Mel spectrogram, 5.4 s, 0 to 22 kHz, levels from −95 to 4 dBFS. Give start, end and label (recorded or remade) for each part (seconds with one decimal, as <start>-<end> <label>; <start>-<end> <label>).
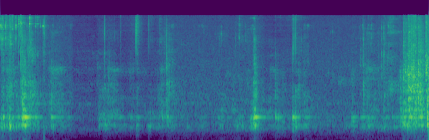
0.0-0.9 recorded; 0.9-2.1 remade; 2.1-3.3 recorded; 3.3-3.8 remade; 3.8-5.4 recorded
